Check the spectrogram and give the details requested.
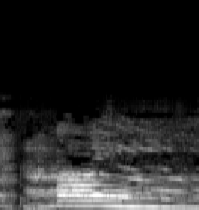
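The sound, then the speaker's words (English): A person imitates a cow with one long, drawn-out "moo," starting with a quick dip in pitch, then holding a steady, slowly falling tone, loud and alone for nearly three seconds. “Oh, you are some cute farm animals out there, huh? You little cows.”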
